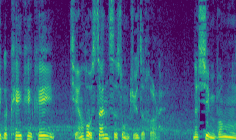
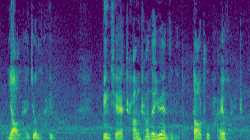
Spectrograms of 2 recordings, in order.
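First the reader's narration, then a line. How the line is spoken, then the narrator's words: Muttering. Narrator (Chinese): 还在那儿嘟囔着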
